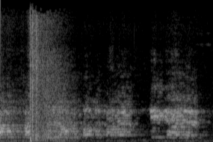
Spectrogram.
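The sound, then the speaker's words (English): A flashbang grenade going off in a street as people scatter: one sharp, loud blast near the start, then a wash of noisy background sound with people talking. “Flashbangs. Okay, there's people scattering.”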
